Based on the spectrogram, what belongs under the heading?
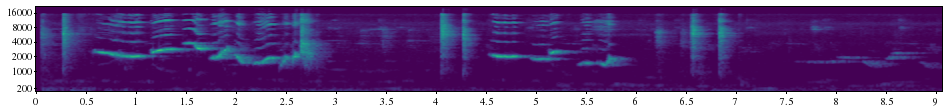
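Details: White-rumped shama, locally murai, of the Nias bloodline, singing varied clear whistles, slurred descending phrases and sharp high notes in quick succession, with low background rumbles and clicks.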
